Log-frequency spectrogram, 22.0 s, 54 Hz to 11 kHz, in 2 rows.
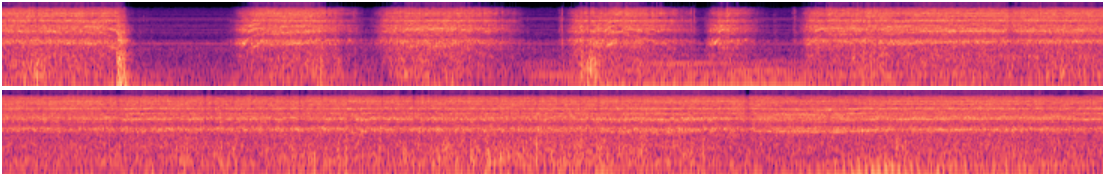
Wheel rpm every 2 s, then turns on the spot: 140, 80, 70, 40, 180, 230, 230, 230, 220, 220, 230.
none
